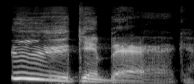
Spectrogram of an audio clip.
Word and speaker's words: Hülkenberg: Hülkenberg.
